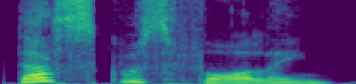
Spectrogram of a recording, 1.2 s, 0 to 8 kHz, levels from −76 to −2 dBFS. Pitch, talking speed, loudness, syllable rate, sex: 195 Hz, 150 wpm, -20 LUFS, 3.8 syllables/s, female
